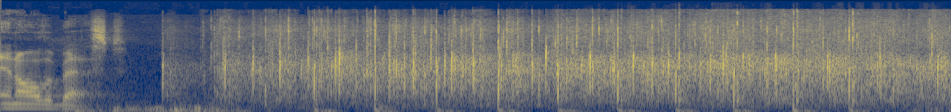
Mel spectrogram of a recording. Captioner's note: applause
